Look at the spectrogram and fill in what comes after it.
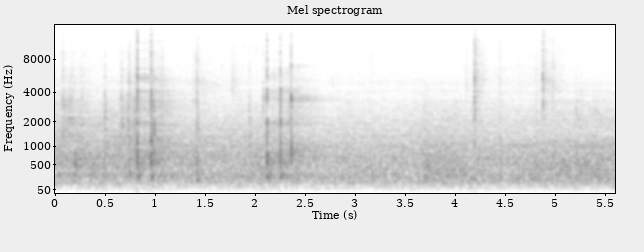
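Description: Sotetsu 9000 series electric train approaching slowly, a steady low rumble broken by sharp clicks as its wheels cross the rail joints and points: two about a second in, a quick run of three a little after two seconds, and single ones near four and five seconds.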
